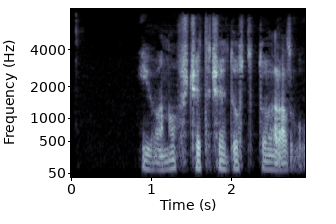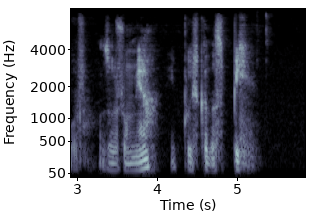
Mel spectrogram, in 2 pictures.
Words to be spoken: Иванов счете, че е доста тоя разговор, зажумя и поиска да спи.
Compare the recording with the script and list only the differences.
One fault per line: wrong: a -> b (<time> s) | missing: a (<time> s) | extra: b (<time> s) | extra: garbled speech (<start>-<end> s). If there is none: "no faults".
no faults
